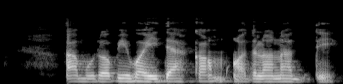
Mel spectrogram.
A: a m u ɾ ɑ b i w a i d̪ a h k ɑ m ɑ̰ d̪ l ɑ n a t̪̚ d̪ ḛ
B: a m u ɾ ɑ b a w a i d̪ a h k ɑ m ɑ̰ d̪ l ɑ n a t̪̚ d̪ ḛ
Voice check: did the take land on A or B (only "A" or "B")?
A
